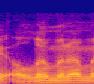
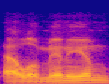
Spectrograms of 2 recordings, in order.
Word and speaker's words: aluminium: Well, heavy metals like lead and mercury, and Americans say aluminum, and you folks probably say aluminium, but you know what I'm talking about.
